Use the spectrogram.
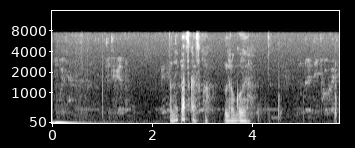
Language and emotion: Russian, neutral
